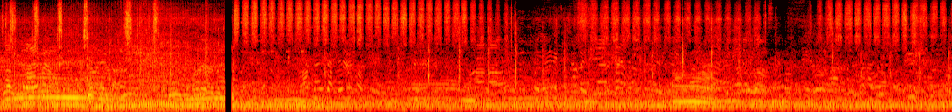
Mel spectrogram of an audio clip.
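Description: A hand saw blade cutting through a cow's horn in fast, regular back-and-forth strokes, a dry rasping sound.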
